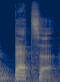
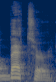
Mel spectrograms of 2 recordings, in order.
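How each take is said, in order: First: It is said in a British accent. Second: It is said in an American accent. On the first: "O britânico é better" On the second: "Americano fala better"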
